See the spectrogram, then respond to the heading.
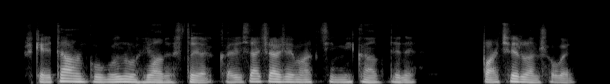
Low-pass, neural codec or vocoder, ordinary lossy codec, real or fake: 7.2 kHz; codec, 16 kHz, 2 kbps, FreqCodec, larger model; AAC, 48 kbps; fake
